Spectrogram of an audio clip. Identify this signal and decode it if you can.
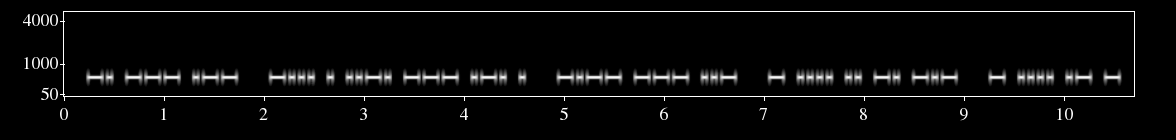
Morse code, heard as a keyed tone, about 25 wpm, 600 Hz. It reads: NOW BEFORE YOU THINK THAT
